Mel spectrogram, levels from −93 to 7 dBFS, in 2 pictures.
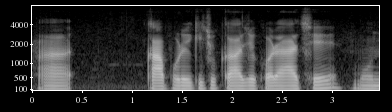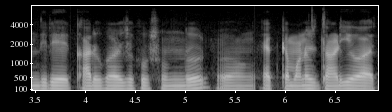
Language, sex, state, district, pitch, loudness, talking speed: Bengali, male, West Bengal, Kolkata, 110 Hz, -23 LUFS, 155 wpm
